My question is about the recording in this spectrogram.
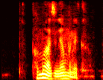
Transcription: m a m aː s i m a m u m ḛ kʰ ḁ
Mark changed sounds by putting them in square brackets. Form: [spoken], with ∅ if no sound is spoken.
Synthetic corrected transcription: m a m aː [z] i [ɲ] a m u [n] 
